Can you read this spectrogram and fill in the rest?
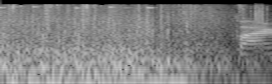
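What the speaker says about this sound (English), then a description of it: "Firing squad." A loud, dense burst of gunfire from a firing squad, a rapid rattling volley lasting about a second before it drops away, with no talk over it.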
